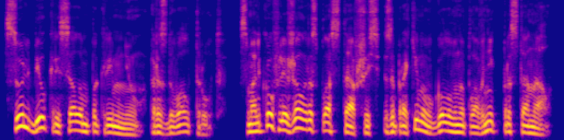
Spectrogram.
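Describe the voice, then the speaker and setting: A man tells a story in an expressive audiobook reading, his pitch moving freely up and down. His voice is husky, and the recording is dry and close. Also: moderate pace, dry recording. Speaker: narrator.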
